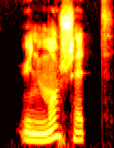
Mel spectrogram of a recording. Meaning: 1. cuff 2. oversleeve, manchette 3. headline 4. marginal note; note in the margin
- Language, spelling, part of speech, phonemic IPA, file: French, manchette, noun, /mɑ̃.ʃɛt/, Fr-manchette.ogg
